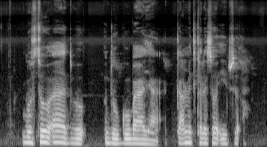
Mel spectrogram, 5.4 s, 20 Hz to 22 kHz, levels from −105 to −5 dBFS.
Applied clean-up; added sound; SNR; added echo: none; none; none; none.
